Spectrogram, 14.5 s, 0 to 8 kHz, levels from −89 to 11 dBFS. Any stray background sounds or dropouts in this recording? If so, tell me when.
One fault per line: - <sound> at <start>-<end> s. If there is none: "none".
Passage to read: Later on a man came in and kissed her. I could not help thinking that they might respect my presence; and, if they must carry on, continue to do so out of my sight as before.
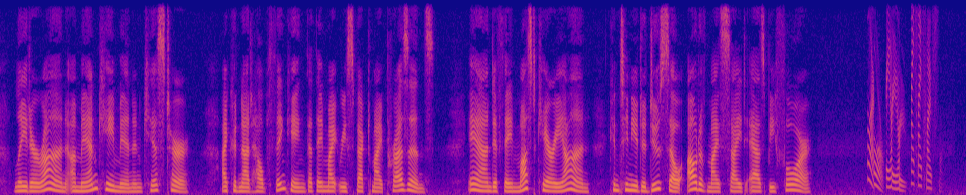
- chirp at 13.0-14.2 s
